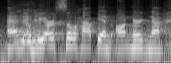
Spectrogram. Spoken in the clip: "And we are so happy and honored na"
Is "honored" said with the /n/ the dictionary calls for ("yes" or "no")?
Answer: yes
